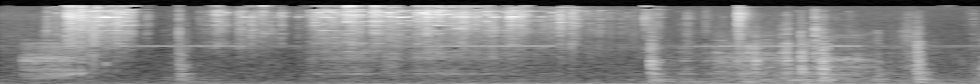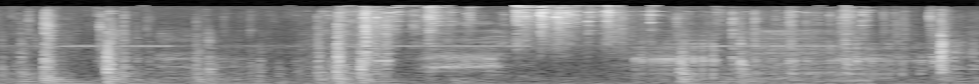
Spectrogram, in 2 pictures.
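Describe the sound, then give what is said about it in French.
A burglar's skeleton keys jangle metallically at a sealed door lock: many bright, irregular clinks and rattles in short bursts, loud at first, then continuing in scattered jingles with brief pauses. “Les scellés sont toujours sur la porte. C'est bon, le proprio est absent. Normal, il navigue. Julien Viaud, officier de marine. On va alléger sa cargaison. Passe-moi les caroubles.”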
